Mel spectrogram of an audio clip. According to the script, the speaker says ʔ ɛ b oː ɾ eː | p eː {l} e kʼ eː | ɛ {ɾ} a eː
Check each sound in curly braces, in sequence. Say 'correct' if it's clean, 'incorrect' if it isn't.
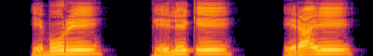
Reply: correct, correct

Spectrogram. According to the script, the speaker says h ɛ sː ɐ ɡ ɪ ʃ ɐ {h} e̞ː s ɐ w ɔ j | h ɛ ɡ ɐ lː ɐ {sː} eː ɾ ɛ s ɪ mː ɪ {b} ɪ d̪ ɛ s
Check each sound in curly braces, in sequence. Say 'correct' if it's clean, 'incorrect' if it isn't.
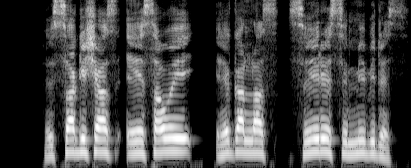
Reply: incorrect, correct, correct

